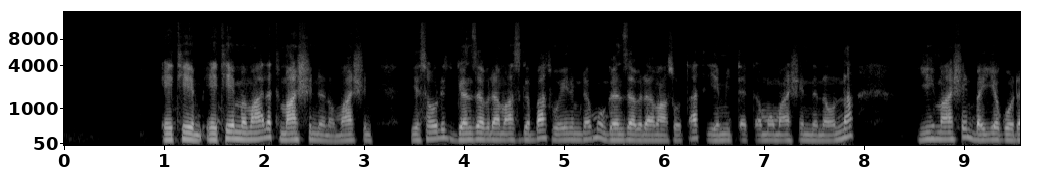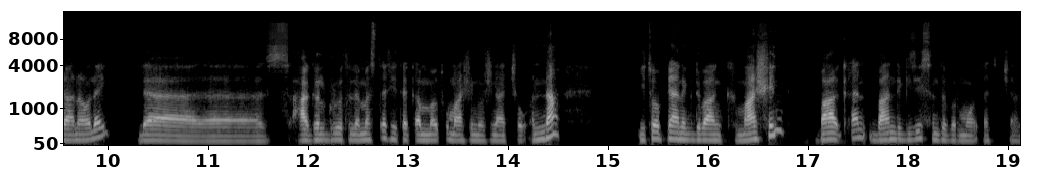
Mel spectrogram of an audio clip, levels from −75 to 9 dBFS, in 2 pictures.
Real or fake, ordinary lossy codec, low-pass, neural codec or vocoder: fake; Opus, 16 kbps; 14.4 kHz; vocoder, 48 kHz, 128 mel bands, Vocos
